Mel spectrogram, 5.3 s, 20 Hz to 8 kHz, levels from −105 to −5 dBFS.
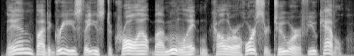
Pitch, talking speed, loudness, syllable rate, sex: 130 Hz, 225 wpm, -17 LUFS, 5.0 syllables/s, male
